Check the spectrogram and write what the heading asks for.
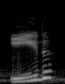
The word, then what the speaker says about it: Eid: Oh, you have a I actually don't know how to pronounce that. Aid celebration. Eid.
